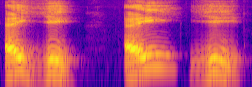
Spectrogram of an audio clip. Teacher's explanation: I'm changing my pitch to show that the ya is mushaddad. So I'm actually adding a ya in a place where I should.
